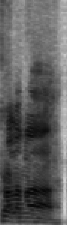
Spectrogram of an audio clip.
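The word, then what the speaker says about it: Fallah Bahh: Falabar.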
